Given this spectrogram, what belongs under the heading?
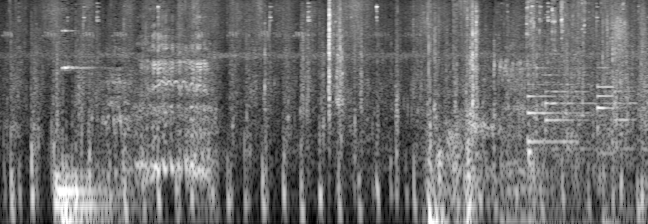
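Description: Horse hooves clop along a trail in Red Dead Redemption Online, a steady uneven rhythm of close hoofbeats with a whinny and faint birds around.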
